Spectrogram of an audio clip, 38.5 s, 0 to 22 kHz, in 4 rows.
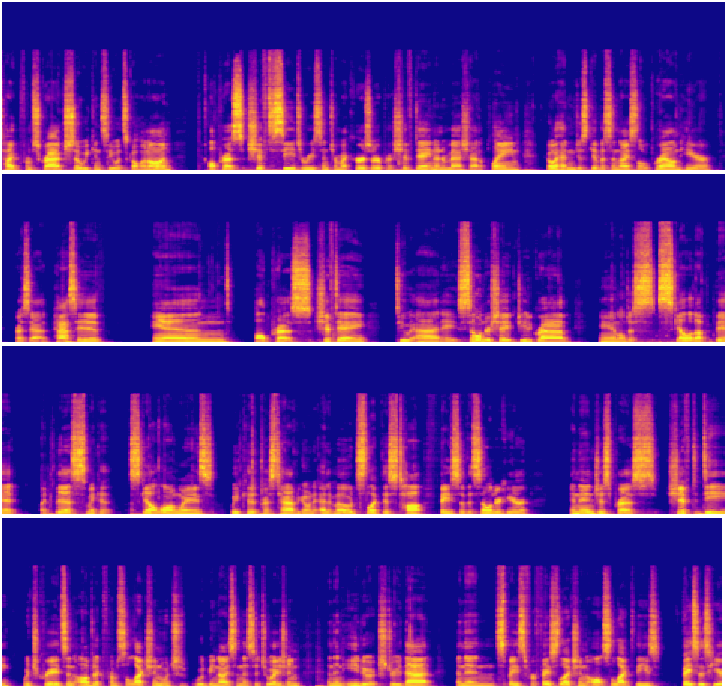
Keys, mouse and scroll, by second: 3.4 shift+c, 4.0 scroll down 2, 5.1 shift+a, 6.7 s, 8.7 shift+middle click, 9.8 click, 10.5 shift+middle click, 11.0-11.3 scroll up 1, 11.3 middle click, 13.9 shift+a, 16.2 g, 17.2 middle click, 17.7 s, 20.8 middle click, 21.9 scroll up 2, 22.6 Tab, 23.0 click, 23.4 middle click, 25.2 middle click, 27.9 middle click, 28.5 shift+d, 29.0 middle click, 36.0 alt+click, 36.9 middle click.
